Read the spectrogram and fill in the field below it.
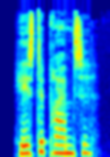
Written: HESTEBREMSER

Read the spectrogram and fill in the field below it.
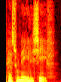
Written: personalechef

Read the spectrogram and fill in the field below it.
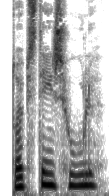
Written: drypstenshule

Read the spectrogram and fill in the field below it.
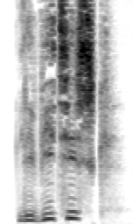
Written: levitisk

